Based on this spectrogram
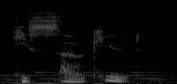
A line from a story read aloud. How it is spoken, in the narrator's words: All her girlfriends whisper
